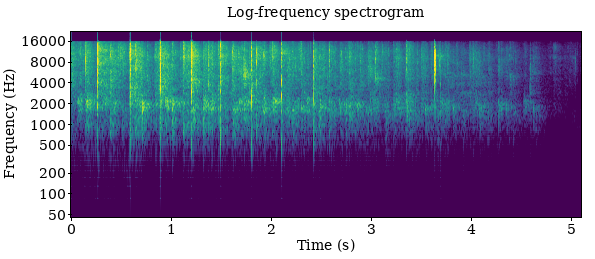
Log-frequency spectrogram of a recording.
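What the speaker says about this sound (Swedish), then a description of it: "och så ger vi dem en applåd" A seated audience at an Almedalen panel on a new national park claps in a lively round, individual sharp claps audible through the roomful of clapping before it fades out near the end.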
